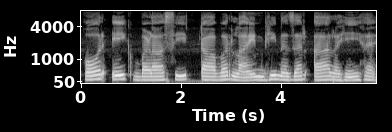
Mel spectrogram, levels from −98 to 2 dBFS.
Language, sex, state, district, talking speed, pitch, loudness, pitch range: Hindi, male, Madhya Pradesh, Bhopal, 110 wpm, 140 Hz, -14 LUFS, 135-150 Hz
